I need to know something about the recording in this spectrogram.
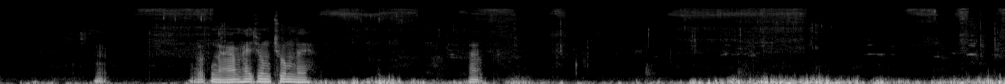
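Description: Leaves rustle softly as hands brush through small plants.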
